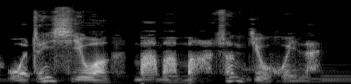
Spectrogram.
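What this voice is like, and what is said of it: Soft whispered voice. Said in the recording (Chinese): “小声”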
